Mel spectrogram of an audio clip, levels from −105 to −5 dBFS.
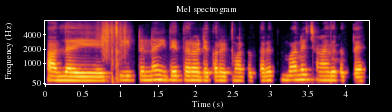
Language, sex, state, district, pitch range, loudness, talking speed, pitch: Kannada, female, Karnataka, Raichur, 185-205 Hz, -17 LUFS, 110 wpm, 195 Hz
